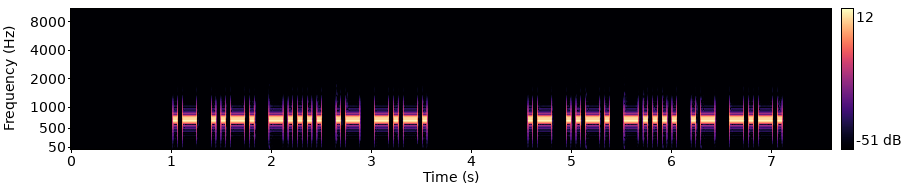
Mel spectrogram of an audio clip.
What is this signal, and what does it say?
Morse code, heard as a keyed tone, about 25 wpm, 700 Hz. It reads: AF6AC AF6AC
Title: USA Call Signs - 5 Characters - Repeated 3x - 25wpm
